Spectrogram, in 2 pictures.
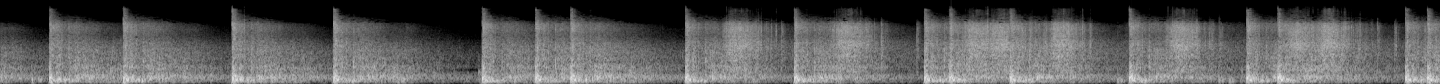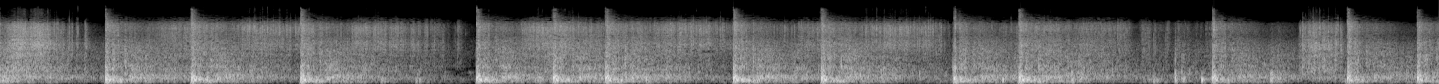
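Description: Aerial fireworks bursting in quick succession: a string of sharp bangs about one or two a second, each trailing off in an echo, with a stretch of dense crackling about ten seconds in.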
